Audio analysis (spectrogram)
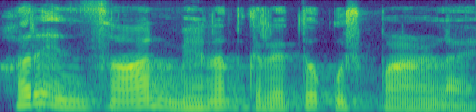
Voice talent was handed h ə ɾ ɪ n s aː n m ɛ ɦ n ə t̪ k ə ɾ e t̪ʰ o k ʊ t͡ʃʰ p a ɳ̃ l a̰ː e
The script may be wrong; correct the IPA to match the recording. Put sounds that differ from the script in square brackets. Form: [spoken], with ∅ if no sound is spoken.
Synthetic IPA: h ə ɾ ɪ n s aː n m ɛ ɦ n ə t̪ k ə ɾ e [t̪] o k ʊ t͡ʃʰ p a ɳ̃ l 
